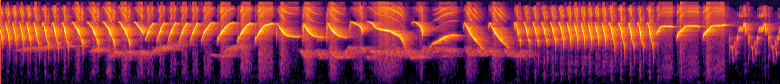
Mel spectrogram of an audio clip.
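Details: Canary in full song, used as a lure for birds that rarely sing: fast trills alternating with varied whistled slurs and low nasal twittering, the phrases changing every second or two.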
